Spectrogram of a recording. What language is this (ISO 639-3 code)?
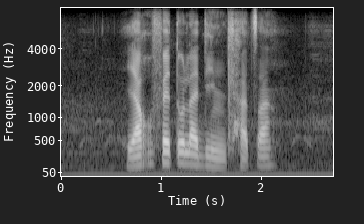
tsn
